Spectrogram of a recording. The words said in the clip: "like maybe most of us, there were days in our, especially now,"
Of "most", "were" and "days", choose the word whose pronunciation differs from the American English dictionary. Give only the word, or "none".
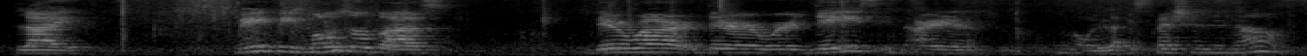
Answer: days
